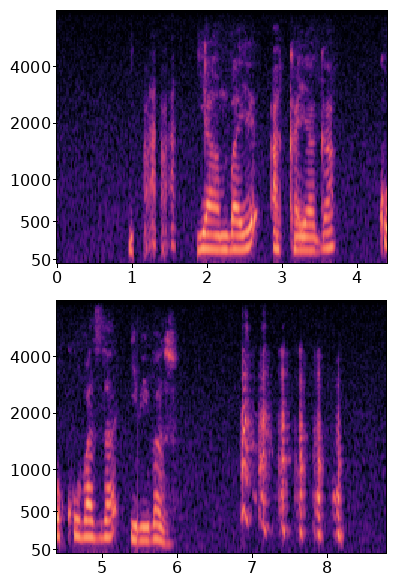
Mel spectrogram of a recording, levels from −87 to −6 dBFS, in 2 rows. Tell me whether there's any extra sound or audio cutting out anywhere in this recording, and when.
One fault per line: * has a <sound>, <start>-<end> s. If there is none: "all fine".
* has a laugh, 1.1-1.6 s
* has a laugh, 6.8-8.2 s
